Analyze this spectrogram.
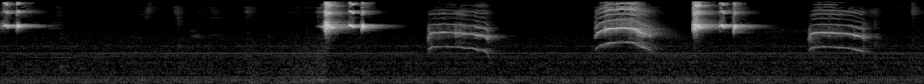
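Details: Rough, dense 'shooting' song of a mountain leaf warbler for training competition birds: after a short silence, a string of harsh, ringing, high bursts, some sliding downward, comes in uneven spurts over about five seconds.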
